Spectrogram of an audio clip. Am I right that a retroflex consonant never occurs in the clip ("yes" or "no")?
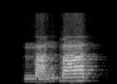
yes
